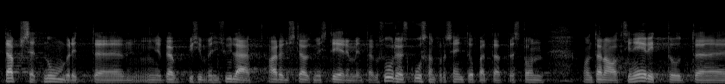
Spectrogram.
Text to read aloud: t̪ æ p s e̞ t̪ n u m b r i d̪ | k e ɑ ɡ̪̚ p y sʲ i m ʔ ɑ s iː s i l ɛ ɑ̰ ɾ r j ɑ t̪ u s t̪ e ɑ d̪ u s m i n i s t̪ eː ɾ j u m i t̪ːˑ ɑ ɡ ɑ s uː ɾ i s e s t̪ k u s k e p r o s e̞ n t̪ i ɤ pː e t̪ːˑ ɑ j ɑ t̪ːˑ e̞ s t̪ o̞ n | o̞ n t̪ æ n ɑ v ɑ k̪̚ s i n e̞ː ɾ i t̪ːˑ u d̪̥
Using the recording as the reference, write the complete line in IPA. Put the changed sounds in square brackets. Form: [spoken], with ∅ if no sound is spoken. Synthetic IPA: t̪ æ p s e̞ t̪ n u m b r i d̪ | [p] e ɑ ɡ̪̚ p y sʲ i m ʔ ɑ s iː s [y] l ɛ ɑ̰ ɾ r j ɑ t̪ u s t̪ e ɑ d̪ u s m i n i s t̪ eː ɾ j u m i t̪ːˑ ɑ ɡ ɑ s uː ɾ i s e s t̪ k [uː] s k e p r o s e̞ n t̪ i ɤ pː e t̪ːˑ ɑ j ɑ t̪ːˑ e̞ s t̪ o̞ n | o̞ n t̪ æ n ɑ v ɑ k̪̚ s i n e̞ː ɾ i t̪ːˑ u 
